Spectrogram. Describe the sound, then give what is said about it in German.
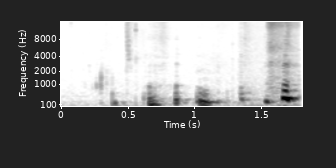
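A few short, wet slurping bursts from someone sipping a 2014 Ribolla Gialla white wine, followed by a brief murmured voice at the end. “Ich nehme mal einen Schluck.”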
